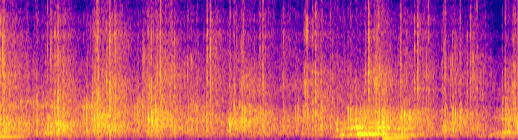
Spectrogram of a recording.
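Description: Subdued, half-hearted cheering from an audience, a thin wash of scattered clapping and a few voices calling out, holding at a fairly quiet, steady level for a couple of seconds.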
